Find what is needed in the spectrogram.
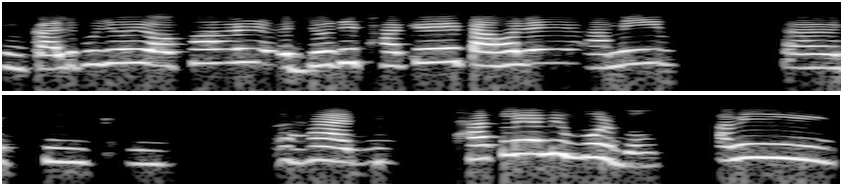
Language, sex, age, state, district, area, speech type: Bengali, female, 18-30, West Bengal, Howrah, urban, conversation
